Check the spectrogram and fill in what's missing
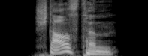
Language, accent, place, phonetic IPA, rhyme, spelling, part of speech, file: German, Germany, Berlin, [ˈʃtaʁstəm], -aʁstəm, starrstem, adjective, De-starrstem.ogg
- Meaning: strong dative masculine/neuter singular superlative degree of starr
